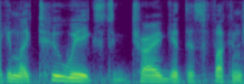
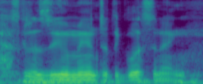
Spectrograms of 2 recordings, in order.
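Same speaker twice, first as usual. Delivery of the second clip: normal talking voice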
